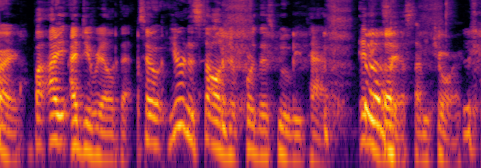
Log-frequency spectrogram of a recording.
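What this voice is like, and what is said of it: Usual voice. Nothing is said of it.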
